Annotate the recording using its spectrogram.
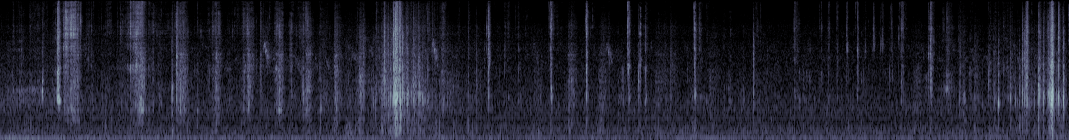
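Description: Crunching and chewing of dry protein tortilla chips in the mouth, with louder crunches about one, two and six seconds in. Near the end comes a burst of crinkling from the chip bag as a hand reaches in.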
